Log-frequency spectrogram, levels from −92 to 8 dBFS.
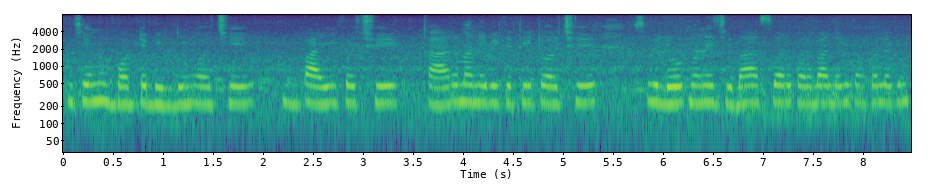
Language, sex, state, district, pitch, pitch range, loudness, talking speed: Odia, female, Odisha, Sambalpur, 230 Hz, 225-235 Hz, -15 LUFS, 150 wpm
